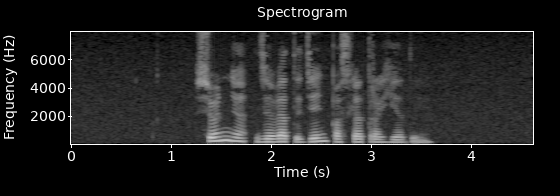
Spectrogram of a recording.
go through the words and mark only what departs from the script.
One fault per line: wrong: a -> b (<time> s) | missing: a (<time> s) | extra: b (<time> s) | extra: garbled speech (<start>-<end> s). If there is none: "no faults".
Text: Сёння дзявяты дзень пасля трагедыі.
no faults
